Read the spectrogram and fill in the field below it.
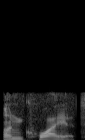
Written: unquiet

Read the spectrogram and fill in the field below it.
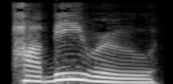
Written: Habiru

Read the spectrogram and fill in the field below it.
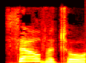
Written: salvatore

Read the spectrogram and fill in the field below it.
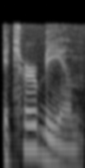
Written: ytterbium

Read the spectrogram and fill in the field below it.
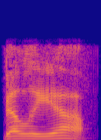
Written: belly-up

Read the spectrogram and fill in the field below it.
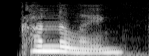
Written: cunnilingue

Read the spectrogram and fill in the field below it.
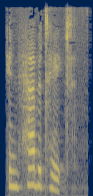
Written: inhabitate

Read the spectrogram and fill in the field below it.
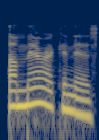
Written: americanistic

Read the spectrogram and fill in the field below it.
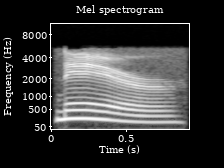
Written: ne'er

